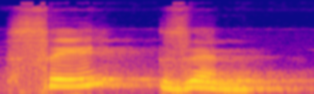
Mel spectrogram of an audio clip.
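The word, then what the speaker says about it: Cézanne: Okay, you need to pronounce it as Cezanne.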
